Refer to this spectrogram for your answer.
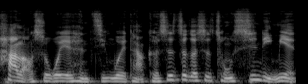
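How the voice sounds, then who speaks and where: A woman's voice with very wide pitch swings, in a very clean recording with a silent background. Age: 50s. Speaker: spiritual medium. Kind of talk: casual chat.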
